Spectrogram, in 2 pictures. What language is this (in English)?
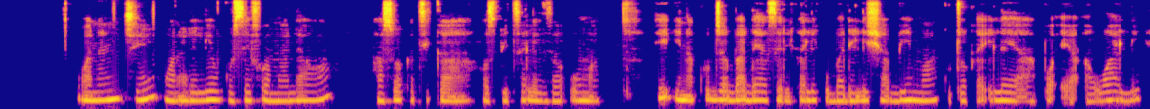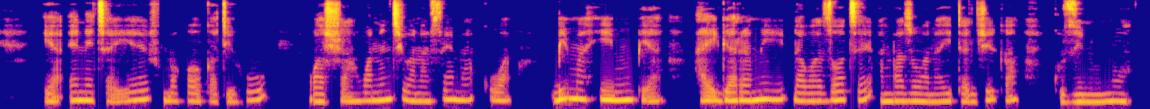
Swahili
